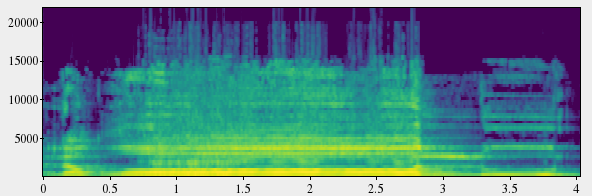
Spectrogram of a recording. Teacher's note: لو واو مدہ ہے، اس کی مقدار 5 سے 6 الف کے برابر ہوگی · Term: مد لازم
